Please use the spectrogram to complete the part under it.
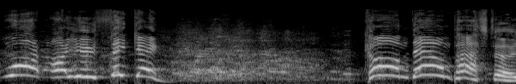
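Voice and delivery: loud, high Nigerian English exclamation; hammed-up Nigerian pastor-scolding voice; Nigerian English accent. Shown as a demonstration. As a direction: shout it in a big Nigerian accent. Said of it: "can do a really good Nigerian English accent".

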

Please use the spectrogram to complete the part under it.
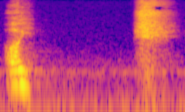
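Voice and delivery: short "oi" and a soft shh; quick hushed "oi, shh"; retold shushing. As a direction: imitate shushing chatterers under your breath. Retold shushing of whispering officers.

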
